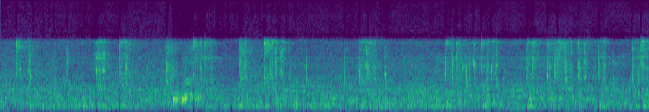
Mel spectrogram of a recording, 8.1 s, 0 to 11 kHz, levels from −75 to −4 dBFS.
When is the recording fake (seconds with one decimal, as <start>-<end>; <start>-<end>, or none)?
0.7-1.6; 2.2-3.0; 3.4-8.1

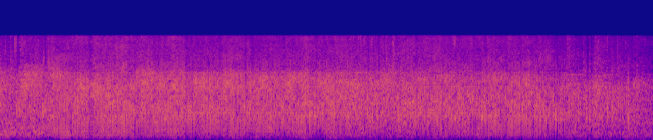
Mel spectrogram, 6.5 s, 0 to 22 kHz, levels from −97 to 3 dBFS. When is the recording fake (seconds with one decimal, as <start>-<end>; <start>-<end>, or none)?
0.5-3.5; 4.1-5.7

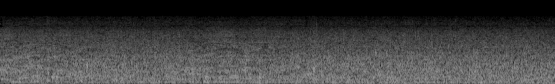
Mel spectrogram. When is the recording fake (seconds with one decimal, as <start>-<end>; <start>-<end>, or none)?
0.0-0.7; 1.8-2.9

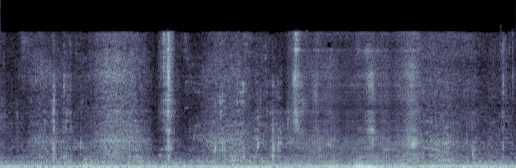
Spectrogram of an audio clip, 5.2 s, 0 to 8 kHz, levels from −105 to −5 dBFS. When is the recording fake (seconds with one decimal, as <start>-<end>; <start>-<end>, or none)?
2.9-4.2

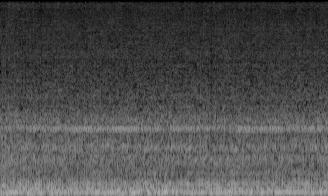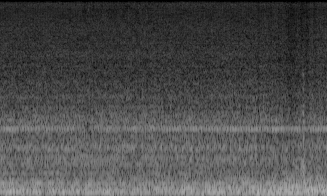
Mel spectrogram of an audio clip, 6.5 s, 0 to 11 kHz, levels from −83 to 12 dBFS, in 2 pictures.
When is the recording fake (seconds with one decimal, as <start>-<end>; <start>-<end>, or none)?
0.0-1.4; 1.8-3.2; 4.1-4.8

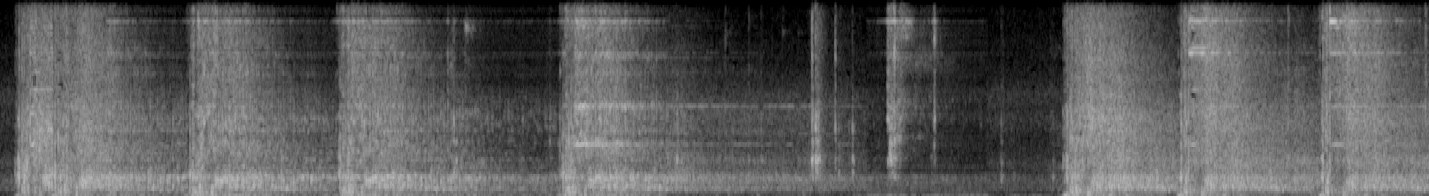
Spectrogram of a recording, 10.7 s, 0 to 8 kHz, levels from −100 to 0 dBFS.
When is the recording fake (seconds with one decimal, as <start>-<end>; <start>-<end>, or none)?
0.8-5.0; 6.5-7.4

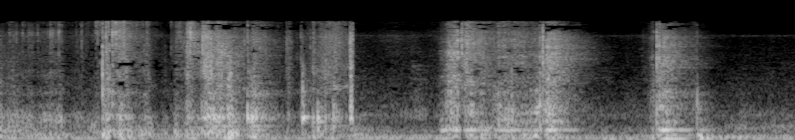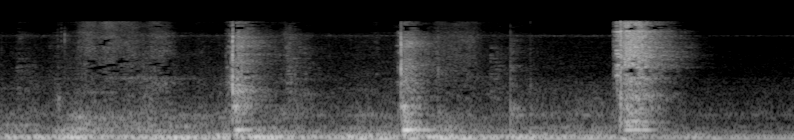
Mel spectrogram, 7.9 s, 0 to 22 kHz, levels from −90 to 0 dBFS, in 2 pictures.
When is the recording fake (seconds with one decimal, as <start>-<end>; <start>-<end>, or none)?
none

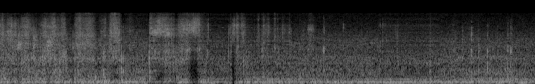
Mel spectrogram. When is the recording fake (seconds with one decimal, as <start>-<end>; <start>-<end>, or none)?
1.6-2.9; 3.8-4.4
